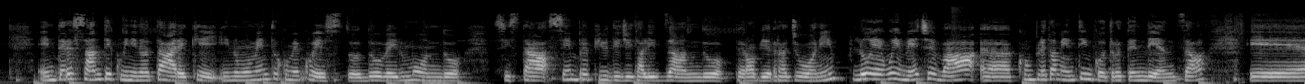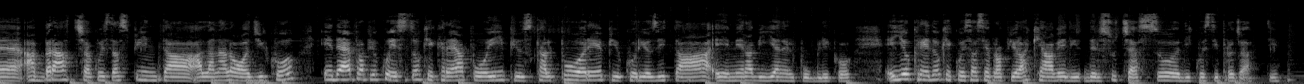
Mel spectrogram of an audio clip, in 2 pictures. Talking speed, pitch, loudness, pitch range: 145 wpm, 185 Hz, -24 LUFS, 175-210 Hz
